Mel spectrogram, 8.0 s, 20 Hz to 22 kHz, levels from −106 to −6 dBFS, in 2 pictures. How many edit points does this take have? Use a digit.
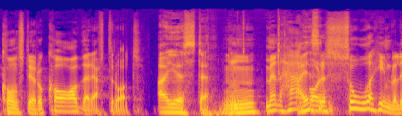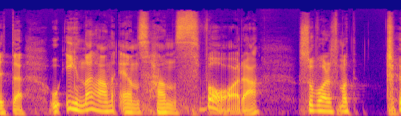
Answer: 1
